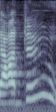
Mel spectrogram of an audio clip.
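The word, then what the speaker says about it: Ado: And I made me and a man called Billy with the last name A-D-O. Because phonetically, that's Billy I do.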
